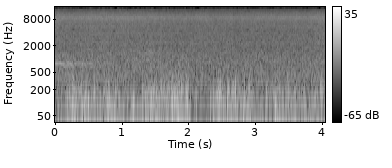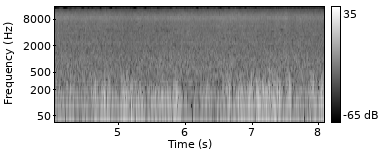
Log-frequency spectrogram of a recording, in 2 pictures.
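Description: A tall waterfall crashing steadily into its plunge pool: a constant, even rushing of falling water. Wind buffets the microphone with uneven low rumbles underneath.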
